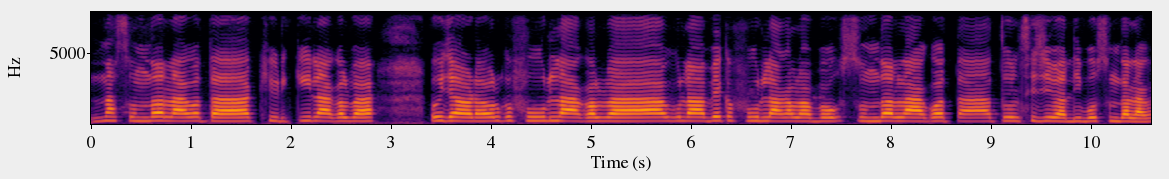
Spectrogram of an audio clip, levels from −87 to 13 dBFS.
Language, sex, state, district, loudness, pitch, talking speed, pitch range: Hindi, female, Uttar Pradesh, Deoria, -14 LUFS, 265 Hz, 165 wpm, 260-275 Hz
